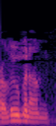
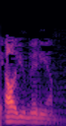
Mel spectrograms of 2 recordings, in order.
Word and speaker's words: aluminum: aluminum or aluminum boat, get the right pronunciation here, and we say aluminum.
